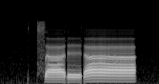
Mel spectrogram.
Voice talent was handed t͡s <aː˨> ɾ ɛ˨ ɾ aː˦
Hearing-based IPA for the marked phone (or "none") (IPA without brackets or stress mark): aː˨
